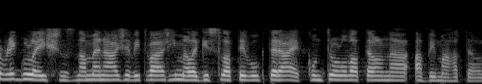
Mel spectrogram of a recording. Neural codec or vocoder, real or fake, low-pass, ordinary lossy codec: none; real; 5.4 kHz; MP3, 48 kbps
